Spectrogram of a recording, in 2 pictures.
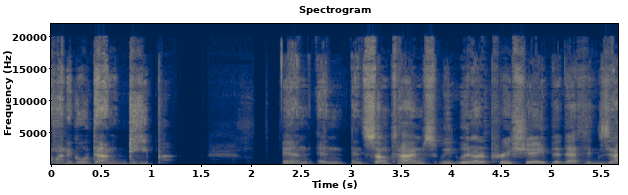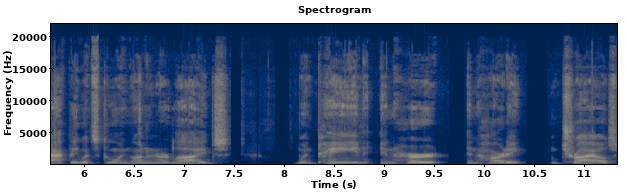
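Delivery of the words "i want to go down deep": put-on heavy, laid-on, really strong Italian accent. Retelling a former priest's words about his conversion: strong Italian accent. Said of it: "in this really strong Italian accent".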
